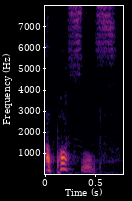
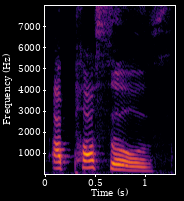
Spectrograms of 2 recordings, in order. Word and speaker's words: apostle: Um, oh, apostles. Apostles. We call it apostle. You see that T the Nigerian? It will sound apostle. What? What you call? What is it called? T is silent.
